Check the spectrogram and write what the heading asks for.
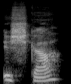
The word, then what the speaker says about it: uisce: And in Ireland, it's spelled differently. It's UISCE and it's ISHKA. Okay, that's how we say that.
